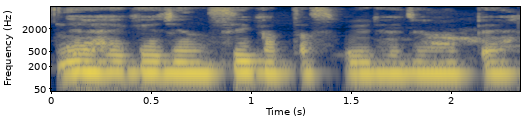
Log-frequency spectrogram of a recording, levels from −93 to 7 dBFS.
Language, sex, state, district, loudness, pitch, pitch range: Hindi, male, Bihar, Muzaffarpur, -14 LUFS, 130 Hz, 130-135 Hz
